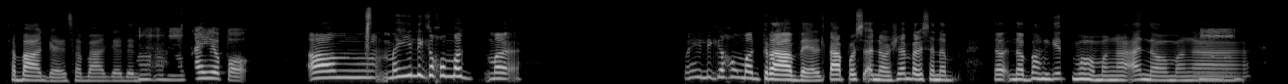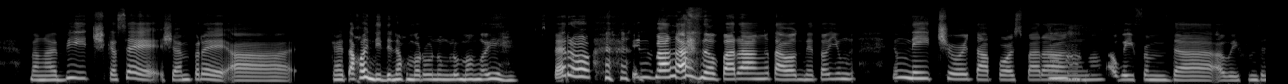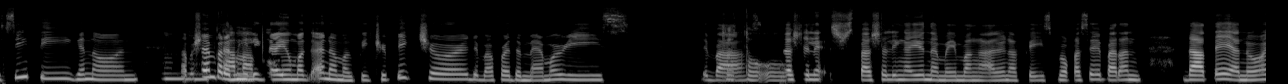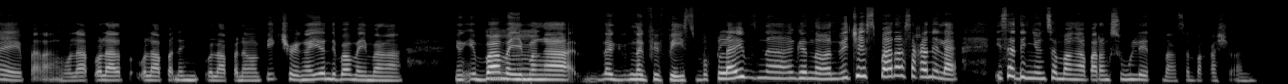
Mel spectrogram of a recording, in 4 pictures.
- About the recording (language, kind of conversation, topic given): Filipino, unstructured, Paano mo masasabing sulit ang isang bakasyon?
- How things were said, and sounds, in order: mechanical hum; static; teeth sucking; other background noise; distorted speech; laughing while speaking: "eh"; laughing while speaking: "bang ano"; chuckle; in English: "away from the, away from the city"; tapping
